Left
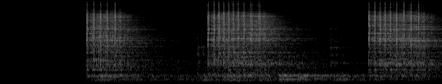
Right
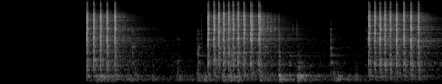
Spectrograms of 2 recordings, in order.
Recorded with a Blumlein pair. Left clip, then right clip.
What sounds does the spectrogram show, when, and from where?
0.9 s ticking: 30° right, 0.8 m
